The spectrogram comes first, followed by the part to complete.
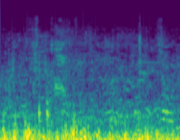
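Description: Wind buffeting the microphone in an uneven low rumble, with faint voices of people talking nearby.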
